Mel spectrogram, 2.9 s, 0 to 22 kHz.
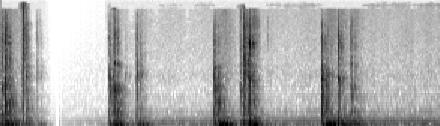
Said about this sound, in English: Since it's the start of rainy season, why don't we learn the rain clap? First, you silently rub your fingers together. Rub your 2 hands together, making a very soft sound. Softly clap your hands together.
